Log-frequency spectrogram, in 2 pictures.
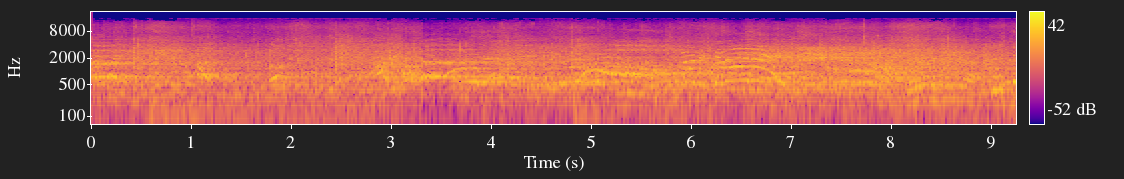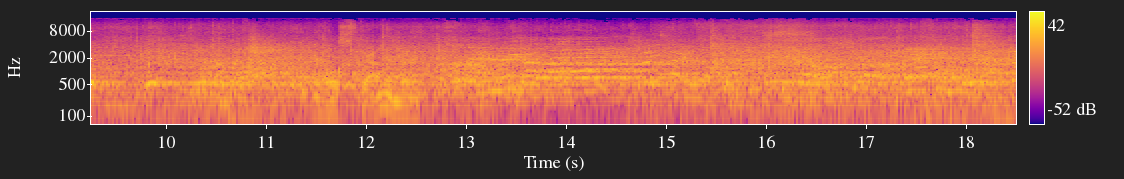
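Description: Hockey sticks clack against the ice.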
